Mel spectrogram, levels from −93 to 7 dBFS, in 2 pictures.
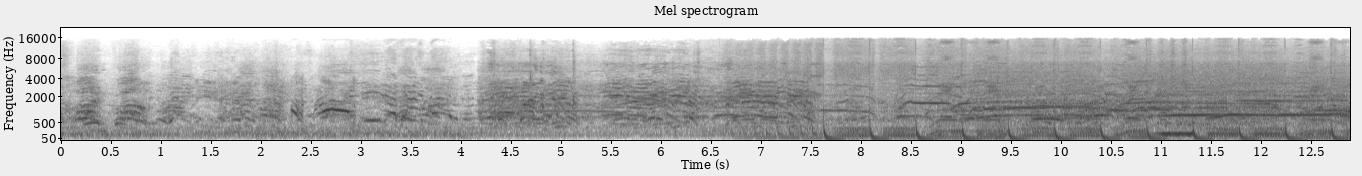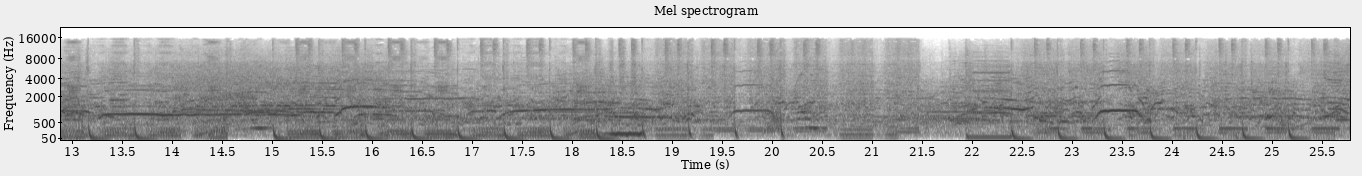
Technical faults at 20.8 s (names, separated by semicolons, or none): none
